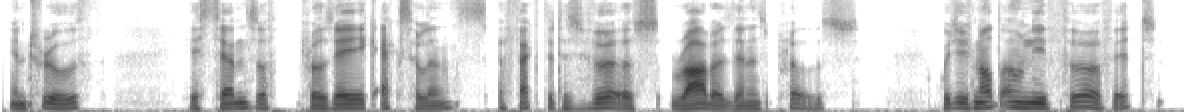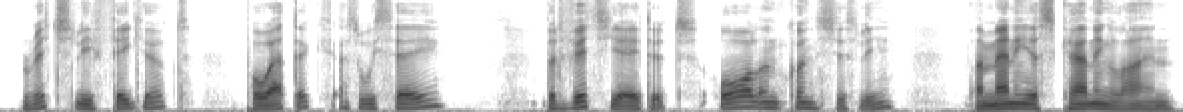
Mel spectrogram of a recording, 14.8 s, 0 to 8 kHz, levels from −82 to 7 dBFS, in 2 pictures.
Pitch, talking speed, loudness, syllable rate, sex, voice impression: 120 Hz, 140 wpm, -23 LUFS, 4.8 syllables/s, male, very masculine, very adult-like, middle-aged, very thick, slightly relaxed, slightly weak, slightly bright, soft, clear, fluent, cool, very intellectual, refreshing, sincere, calm, slightly mature, friendly, reassuring, slightly unique, elegant, sweet, slightly lively, kind, slightly modest, slightly light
